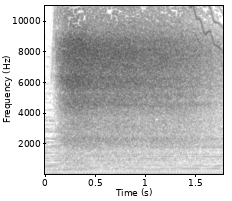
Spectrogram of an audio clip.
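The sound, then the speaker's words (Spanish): One deep inhale during a breathing exercise, taken to a count of seven: a steady, airy hiss that swells quickly, holds, then tapers off over about a second and a half, with no talking. “Vamos a practicar esto. Inhala y cuenta hasta el 7.”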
